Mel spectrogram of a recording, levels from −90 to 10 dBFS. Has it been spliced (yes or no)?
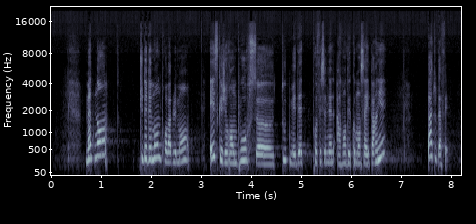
no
